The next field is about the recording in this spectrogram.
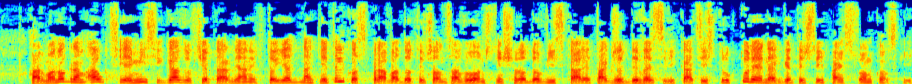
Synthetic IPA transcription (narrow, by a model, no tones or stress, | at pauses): xaɾmɔnɔɡɾamʔawkt̪sʲjiɛmʲisʲjiɡazuft͡ɕɛplaɾɲanɘxt̪ɔjɛd̪nakɲɛt̪ɘlkɔspɾavad̪ɔt̪ɘt͡ʂɔnt̪savɘwɔnt͡ʂɲɛɕɾɔd̪ɔvʲiskaalɛt̪aɡʐɛd̪ɘvɛɾsɘfʲikat̪sʲjist̪ɾuk̚t̪uɾɘɛnɛɾɡɛt̪ɘt͡ʂnɛjpaj̃st̪t͡ʂwɔnkɔfskʲix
